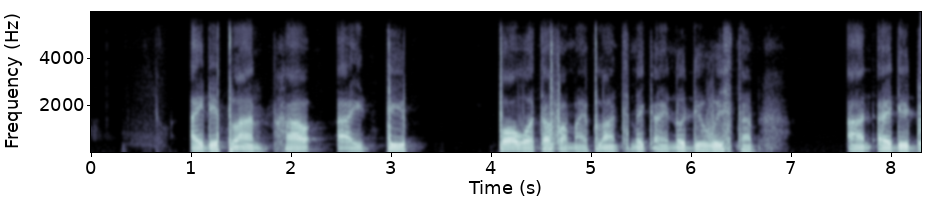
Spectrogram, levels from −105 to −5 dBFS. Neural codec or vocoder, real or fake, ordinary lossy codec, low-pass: none; real; Opus, 64 kbps; 5.4 kHz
